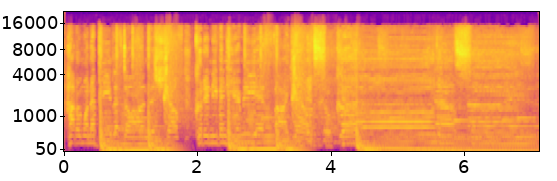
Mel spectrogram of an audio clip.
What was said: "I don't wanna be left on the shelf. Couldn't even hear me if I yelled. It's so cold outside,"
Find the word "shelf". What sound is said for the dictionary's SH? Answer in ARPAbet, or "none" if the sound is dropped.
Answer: SH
